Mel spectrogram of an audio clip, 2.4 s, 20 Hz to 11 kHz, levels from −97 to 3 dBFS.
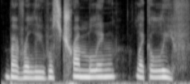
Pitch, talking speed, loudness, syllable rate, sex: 215 Hz, 150 wpm, -15 LUFS, 4.3 syllables/s, female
